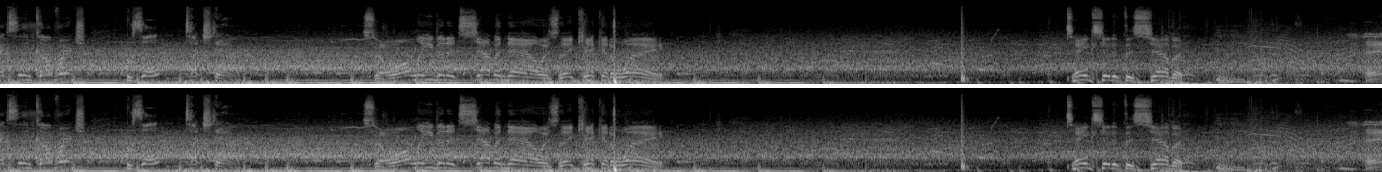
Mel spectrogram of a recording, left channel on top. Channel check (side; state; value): both; identical; correlation 1.00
